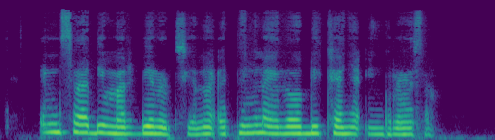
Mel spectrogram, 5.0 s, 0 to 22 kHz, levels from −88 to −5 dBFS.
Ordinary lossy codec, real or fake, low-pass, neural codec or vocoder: MP3, 64 kbps; fake; 19.8 kHz; codec, 44.1 kHz, 2.6 kbps, DAC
